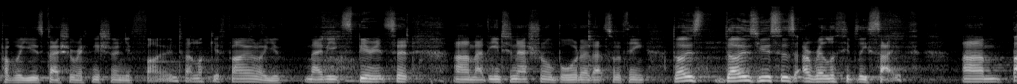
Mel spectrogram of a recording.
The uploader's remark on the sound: comes live from the Australian Labor Party National Conference Fringe Festival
